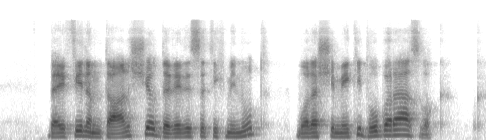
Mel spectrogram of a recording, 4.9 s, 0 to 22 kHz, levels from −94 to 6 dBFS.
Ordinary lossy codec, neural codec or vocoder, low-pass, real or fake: Opus, 16 kbps; codec, 24 kHz, 0.9 kbps, WavTokenizer, large speech release; 10.8 kHz; fake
